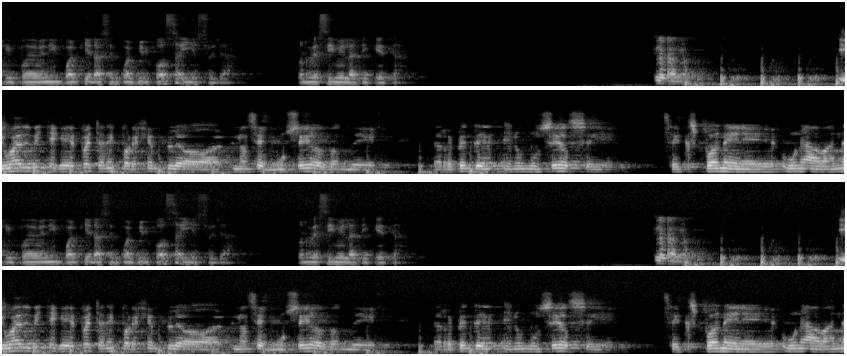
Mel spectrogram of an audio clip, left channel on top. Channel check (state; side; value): noise; right; hiss, 28 dB below the sound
